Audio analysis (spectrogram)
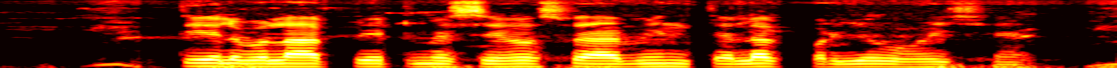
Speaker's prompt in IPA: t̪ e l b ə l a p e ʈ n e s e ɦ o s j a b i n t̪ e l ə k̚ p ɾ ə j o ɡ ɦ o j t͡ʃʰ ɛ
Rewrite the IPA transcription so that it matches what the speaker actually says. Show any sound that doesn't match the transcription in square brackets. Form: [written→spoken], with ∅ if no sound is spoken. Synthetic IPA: t̪ e l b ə l a p e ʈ [n→m] e s e ɦ o s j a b i n t̪ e l ə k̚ p ɾ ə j o ɡ ɦ o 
